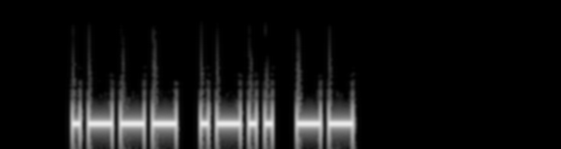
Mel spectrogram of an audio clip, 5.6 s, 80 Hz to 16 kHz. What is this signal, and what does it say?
Morse code, heard as a keyed tone, about 15 wpm, 700 Hz. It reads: JLM
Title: USA Call Sign Postfixes - 3 Letters 15wpm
